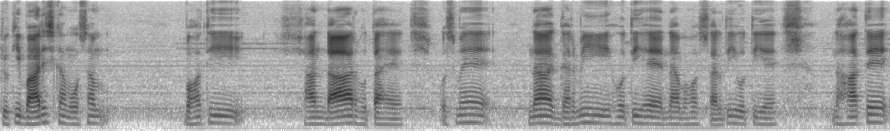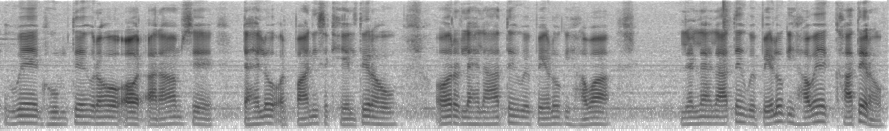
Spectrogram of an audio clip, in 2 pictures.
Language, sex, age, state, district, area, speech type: Urdu, male, 18-30, Bihar, Araria, rural, spontaneous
